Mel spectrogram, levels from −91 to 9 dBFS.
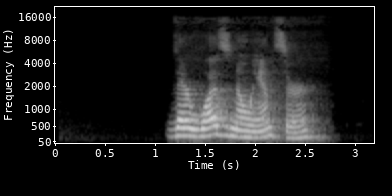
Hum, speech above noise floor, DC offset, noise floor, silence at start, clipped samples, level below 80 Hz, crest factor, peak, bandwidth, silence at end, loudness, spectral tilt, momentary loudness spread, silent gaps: none; 68 dB; under 0.1%; -83 dBFS; 1.15 s; under 0.1%; -64 dBFS; 16 dB; -2 dBFS; 16 kHz; 0.55 s; -15 LUFS; -6.5 dB/octave; 12 LU; none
